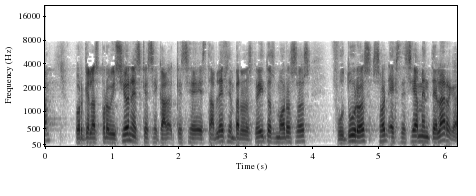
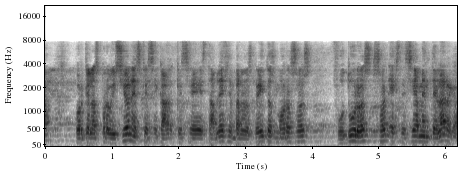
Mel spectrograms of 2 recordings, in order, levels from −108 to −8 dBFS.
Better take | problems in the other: first | room echo; dies away in 2.7 s

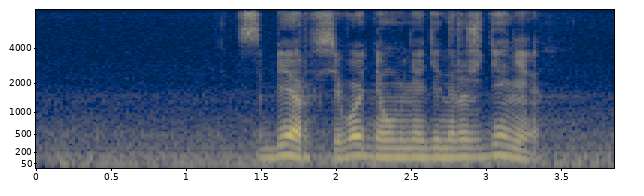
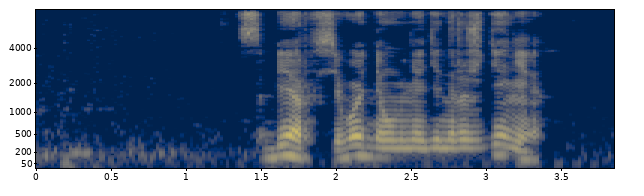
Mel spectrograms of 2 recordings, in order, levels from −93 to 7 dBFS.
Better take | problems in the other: first | noise reduction (classical method Wiener filter)

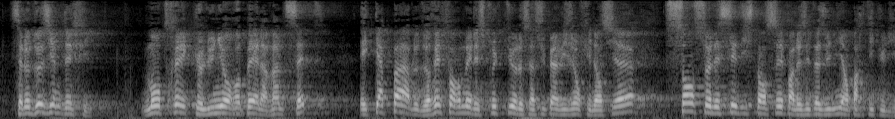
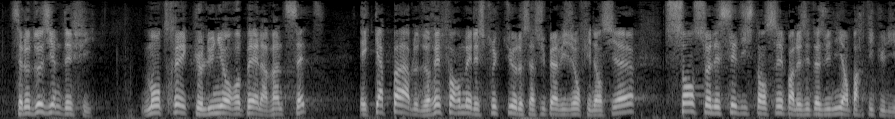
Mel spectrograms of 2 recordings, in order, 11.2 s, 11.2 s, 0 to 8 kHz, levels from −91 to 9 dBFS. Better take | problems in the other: second | room echo; dies away in 1.8 s

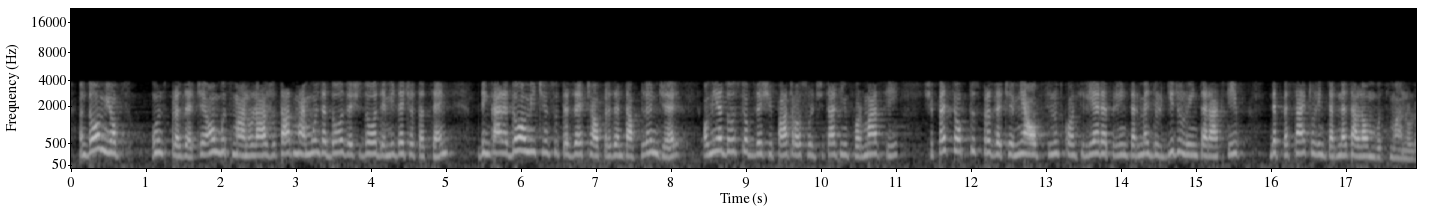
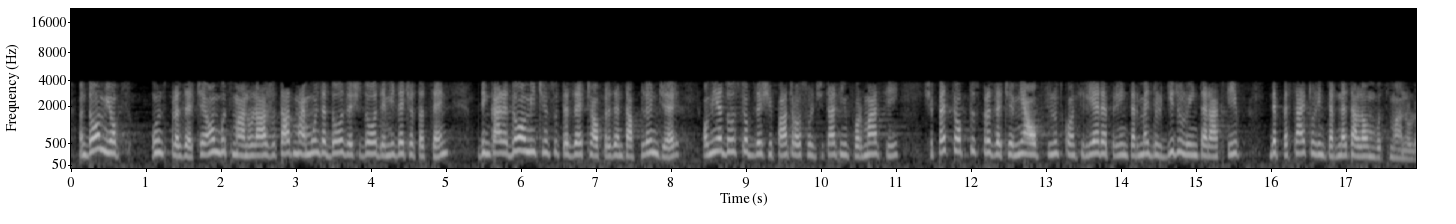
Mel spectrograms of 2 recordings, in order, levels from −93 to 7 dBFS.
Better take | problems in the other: second | room echo; dies away in 0.5 s

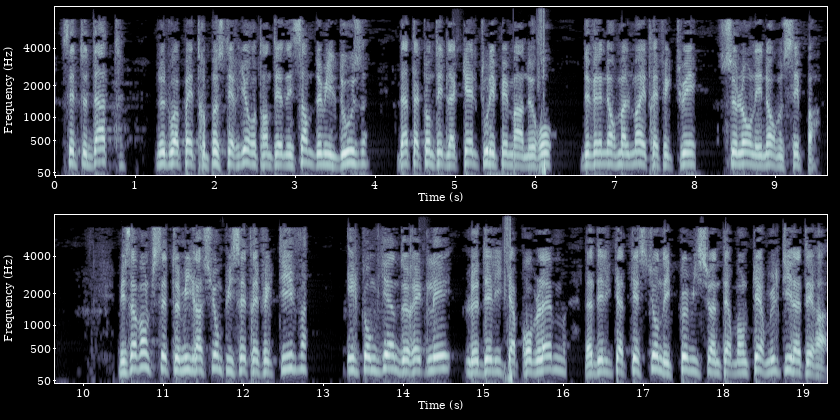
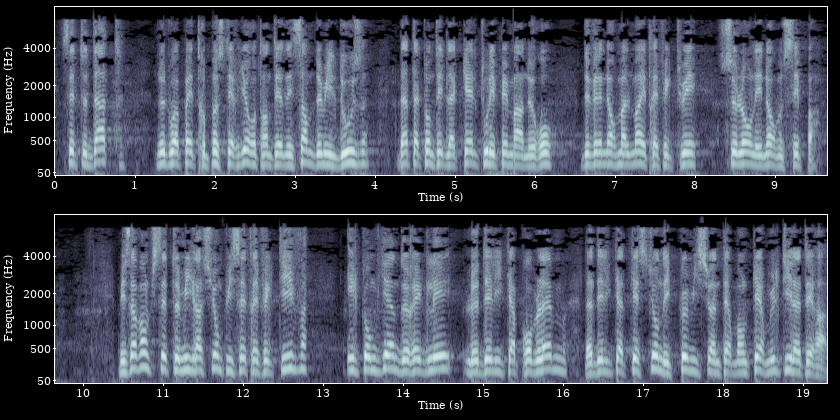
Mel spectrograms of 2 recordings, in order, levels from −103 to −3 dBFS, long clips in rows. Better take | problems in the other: second | noise reduction (classical method spectral subtraction)

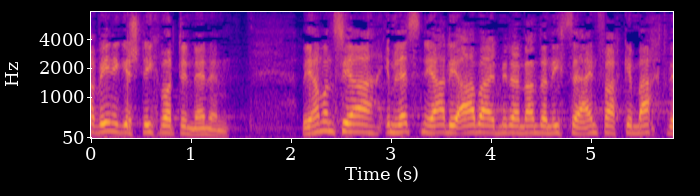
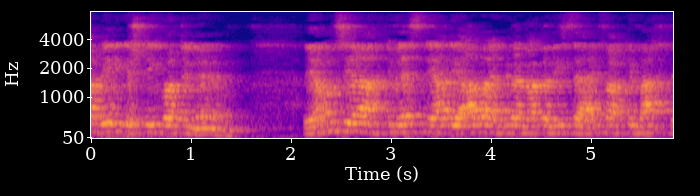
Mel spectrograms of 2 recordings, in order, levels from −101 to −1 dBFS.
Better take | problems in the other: first | room echo; dies away in 0.7 s

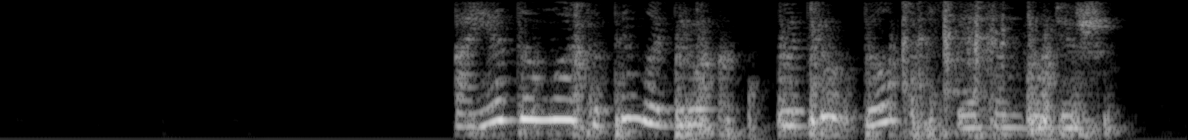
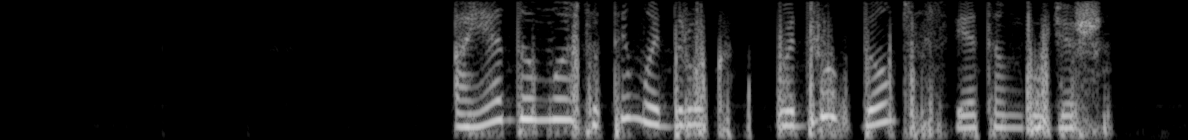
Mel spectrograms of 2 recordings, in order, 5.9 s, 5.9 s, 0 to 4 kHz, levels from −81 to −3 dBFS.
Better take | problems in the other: second | background sound (Dishes, pots, and pans); 13 dB below the speech // room echo; dies away in 0.2 s

